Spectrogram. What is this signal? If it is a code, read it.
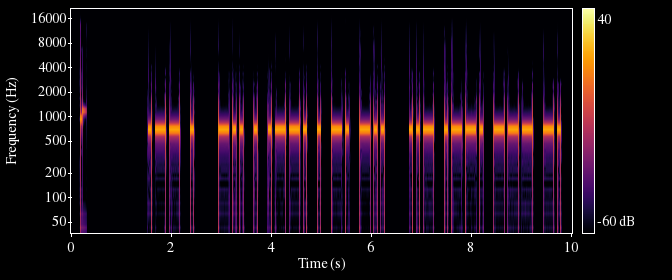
Morse code, heard as a keyed tone, about 17 wpm, 700 Hz. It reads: WE DEPEND UPON
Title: Sentences from Top 1300 Words 17wpm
